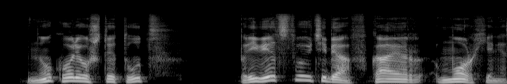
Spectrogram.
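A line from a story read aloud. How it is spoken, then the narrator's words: Plain. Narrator (Russian): сказал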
